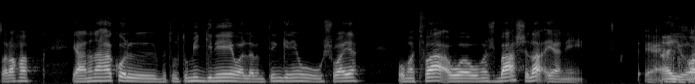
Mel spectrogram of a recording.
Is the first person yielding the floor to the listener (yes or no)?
yes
